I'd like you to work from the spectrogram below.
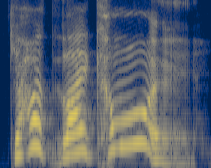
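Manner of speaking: high-pitched disbelieving plea; exasperated pleading. Real, not acted. To road-rage dads who shot their daughters, high exasperated plea. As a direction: throw your hands up, voice shooting high.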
